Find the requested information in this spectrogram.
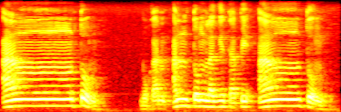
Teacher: Asal bacanya antum karena nun sukun bertemu dengan ta yang ini, maka harus nun sukunnya harus dibaca samar atau ikhfa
